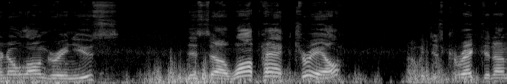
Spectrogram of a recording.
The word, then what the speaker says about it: Wapack: longer in use this wall pack trail which is corrected on the pronunciation it's not waypack but wall pack trail and wall pack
